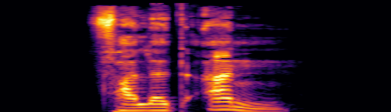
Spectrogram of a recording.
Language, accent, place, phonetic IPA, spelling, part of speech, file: German, Germany, Berlin, [ˌfalət ˈan], fallet an, verb, De-fallet an.ogg
- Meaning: second-person plural subjunctive I of anfallen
